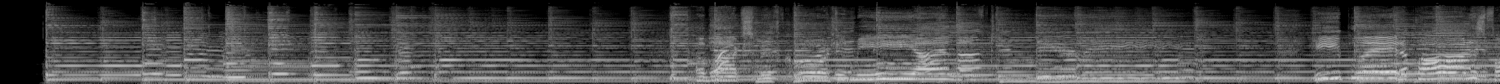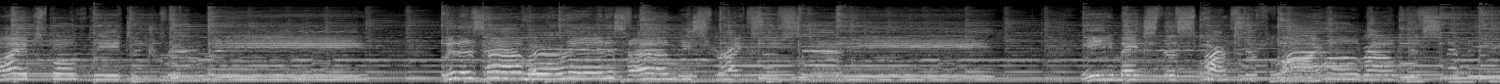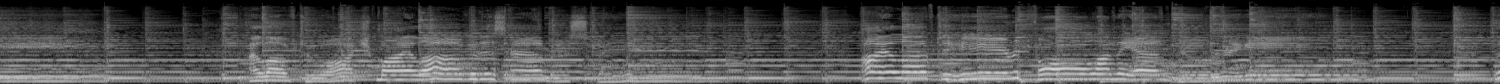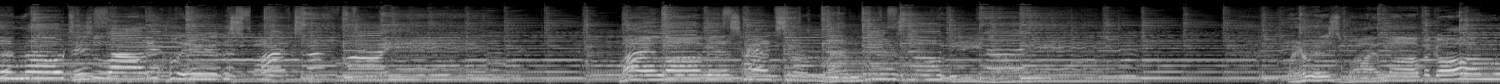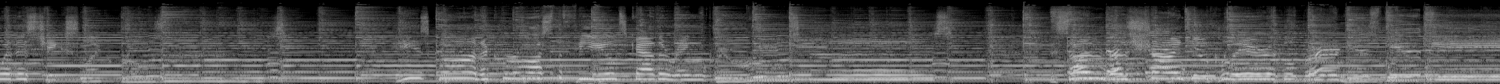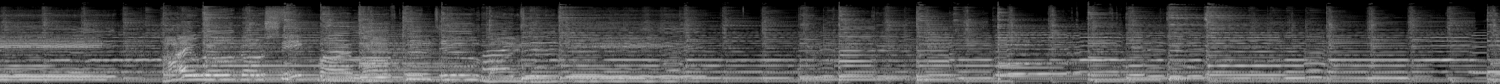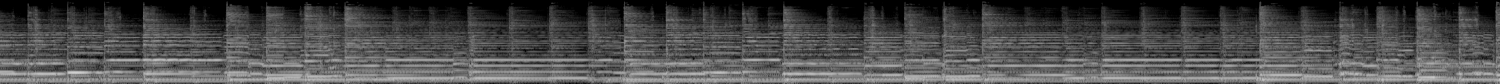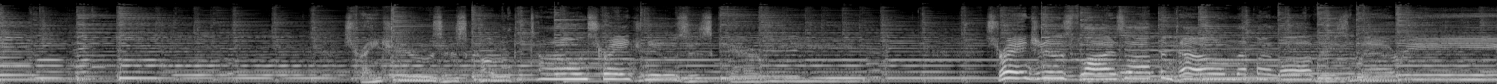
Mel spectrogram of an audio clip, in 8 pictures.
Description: An English song.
